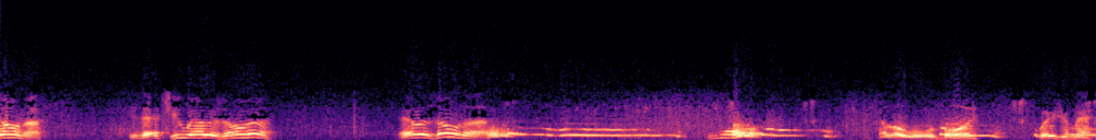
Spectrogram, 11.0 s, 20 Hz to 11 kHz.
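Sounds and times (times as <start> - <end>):
speech: 0.0 - 0.6, 1.3 - 2.8, 4.0 - 5.2, 7.1 - 7.7, 8.8 - 10.9
dog howling: 4.6 - 10.9.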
